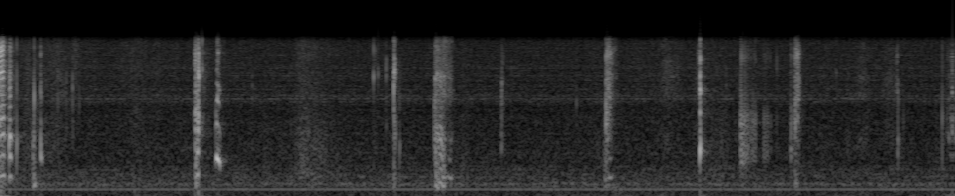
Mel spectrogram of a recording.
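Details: Short, sharp hiccups at irregular intervals, about a dozen over ten seconds, against steady room hum; repeated hiccups.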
